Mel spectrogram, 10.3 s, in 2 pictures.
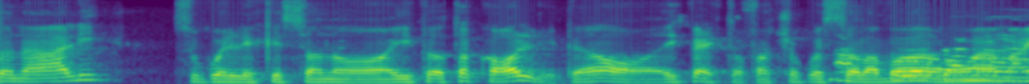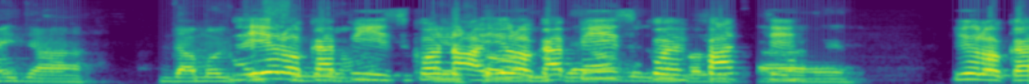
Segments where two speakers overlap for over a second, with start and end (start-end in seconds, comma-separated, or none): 4.2-5.4, 6.3-9.2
